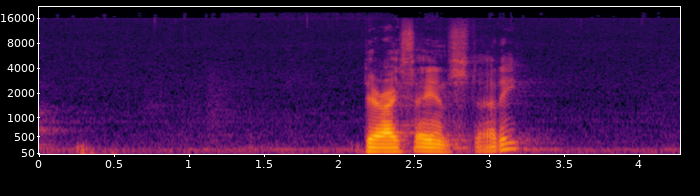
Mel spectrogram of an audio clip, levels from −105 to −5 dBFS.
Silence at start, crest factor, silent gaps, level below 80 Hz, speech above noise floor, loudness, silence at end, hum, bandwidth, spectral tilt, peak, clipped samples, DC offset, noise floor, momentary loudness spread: 2.2 s; 24 dB; none; -62 dBFS; 36 dB; -28 LUFS; 1.1 s; none; 17.5 kHz; -6.5 dB/octave; -8 dBFS; under 0.1%; under 0.1%; -62 dBFS; 14 LU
